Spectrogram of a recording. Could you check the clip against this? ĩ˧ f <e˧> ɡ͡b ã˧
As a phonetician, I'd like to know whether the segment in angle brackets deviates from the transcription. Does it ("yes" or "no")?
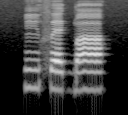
yes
